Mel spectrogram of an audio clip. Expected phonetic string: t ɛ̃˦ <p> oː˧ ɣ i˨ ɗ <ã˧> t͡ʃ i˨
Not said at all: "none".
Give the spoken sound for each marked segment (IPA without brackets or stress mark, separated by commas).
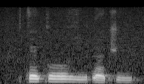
k, ã˨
